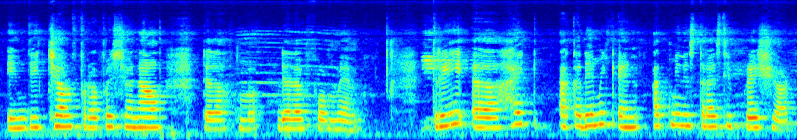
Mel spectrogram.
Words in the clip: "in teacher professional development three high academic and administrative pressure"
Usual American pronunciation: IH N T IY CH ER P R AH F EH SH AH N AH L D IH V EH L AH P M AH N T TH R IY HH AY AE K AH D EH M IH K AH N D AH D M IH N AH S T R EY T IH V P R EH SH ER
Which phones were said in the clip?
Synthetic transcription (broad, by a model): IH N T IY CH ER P R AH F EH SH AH N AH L D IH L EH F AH M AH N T R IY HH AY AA K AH D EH M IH K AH N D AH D M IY N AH S T R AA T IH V P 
